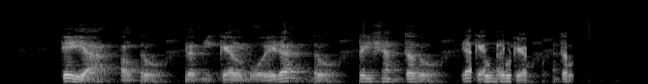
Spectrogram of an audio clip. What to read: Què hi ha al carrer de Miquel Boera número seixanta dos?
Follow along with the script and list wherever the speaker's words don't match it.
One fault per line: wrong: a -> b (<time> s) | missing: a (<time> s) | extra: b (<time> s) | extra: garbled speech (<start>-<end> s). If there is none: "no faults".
wrong: carrer -> dos (1.5 s)
wrong: número -> dos (3.2 s)
extra: garbled speech (4.6-5.7 s)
